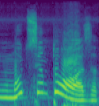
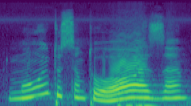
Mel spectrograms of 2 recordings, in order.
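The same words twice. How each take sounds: First: Said in the usual way. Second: "Muito suntuosa" drawn out at half speed, weight on "muito"; "Muito suntuosa" spoken slowly and deliberately, the second time stressed; slow emphasis. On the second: Shown as a demonstration. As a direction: stretch "Muito" slowly to stress how grand it was.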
